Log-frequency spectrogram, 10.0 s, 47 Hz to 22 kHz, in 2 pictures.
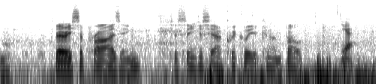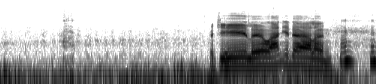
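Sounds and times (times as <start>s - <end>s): dog panting: 0.0s - 8.7s.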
